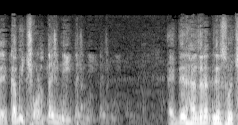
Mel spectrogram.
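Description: A man's voice speaking into a microphone. It breaks off about halfway through and resumes near the end.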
